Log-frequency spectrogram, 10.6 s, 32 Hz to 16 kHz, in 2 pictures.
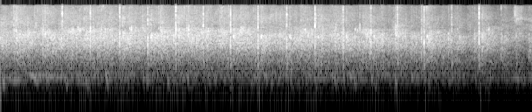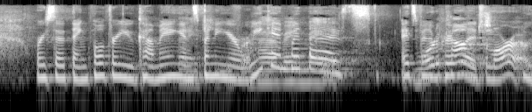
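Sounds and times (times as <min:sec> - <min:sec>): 
audience applause: 0:00.0 - 0:05.6
speech: 0:05.7 - 0:10.6.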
